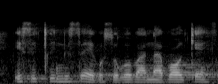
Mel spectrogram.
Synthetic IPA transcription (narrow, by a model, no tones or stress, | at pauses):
isiǀinisɛk̬ɔsok̬uɓanaɓɔːk̬ʼɛ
